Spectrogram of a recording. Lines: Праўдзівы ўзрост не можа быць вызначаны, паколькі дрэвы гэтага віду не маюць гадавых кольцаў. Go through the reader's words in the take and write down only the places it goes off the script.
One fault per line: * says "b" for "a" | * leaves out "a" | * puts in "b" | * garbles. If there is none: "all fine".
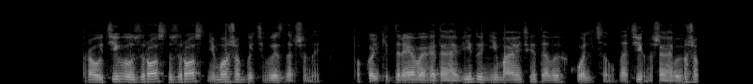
* puts in "ўзрост"
* garbles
